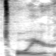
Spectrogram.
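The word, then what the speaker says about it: Theurer: His name is Toyer. Yeah. I always pronounced it Tour. So Toyer. Okay.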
